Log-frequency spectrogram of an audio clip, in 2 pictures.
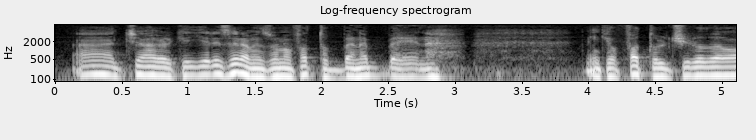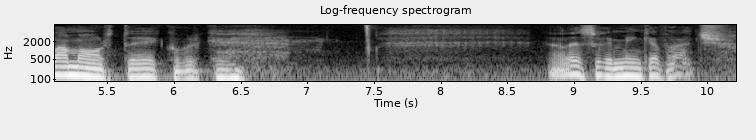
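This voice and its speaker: A man's voice: mid-range voice, creaky, darkish tone. An actor playing a bitter, foul-mouthed male drug addict, ranting crudely in a theatrical comic monologue. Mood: groggy, disgusted. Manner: ranting, crude, swinging from mutter to shriek. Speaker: stage actor performing monologues.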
